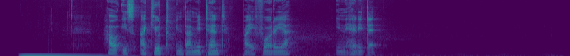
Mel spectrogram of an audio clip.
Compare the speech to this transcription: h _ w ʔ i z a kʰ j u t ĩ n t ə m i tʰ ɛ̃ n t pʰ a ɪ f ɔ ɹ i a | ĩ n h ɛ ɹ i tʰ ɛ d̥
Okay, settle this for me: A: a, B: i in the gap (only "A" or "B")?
A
